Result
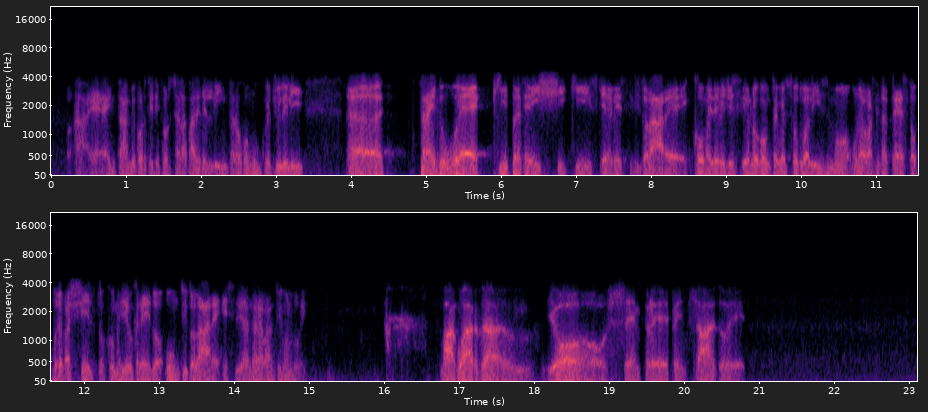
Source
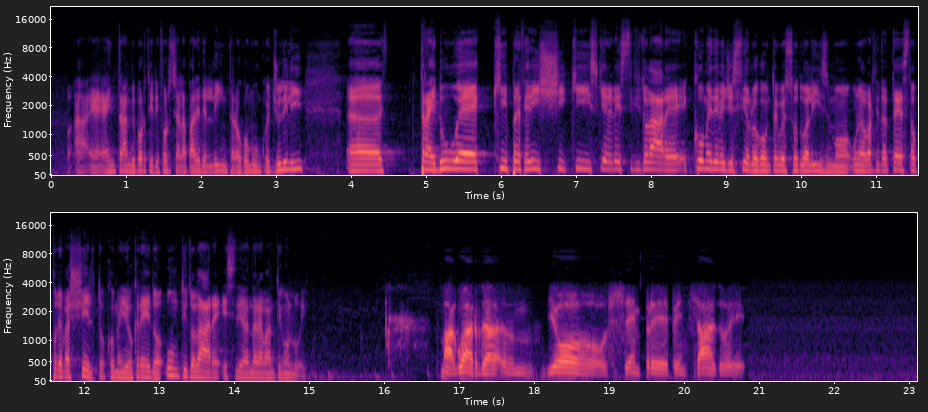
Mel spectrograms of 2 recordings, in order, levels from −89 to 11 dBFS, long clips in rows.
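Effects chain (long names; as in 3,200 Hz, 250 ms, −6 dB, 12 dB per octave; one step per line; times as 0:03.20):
linear-prediction vocoder at 8 kHz whisper
level −8 dB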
